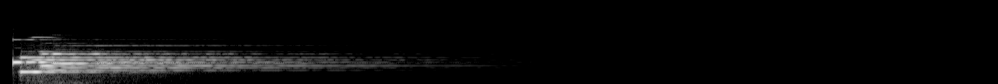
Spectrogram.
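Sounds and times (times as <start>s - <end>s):
Xiaomi Redmi mobile phone ringtone: 0.2s - 2.0s.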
